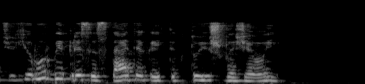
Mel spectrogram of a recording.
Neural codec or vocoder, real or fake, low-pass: codec, 16 kHz, 16 kbps, FreqCodec, larger model; fake; 7.2 kHz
